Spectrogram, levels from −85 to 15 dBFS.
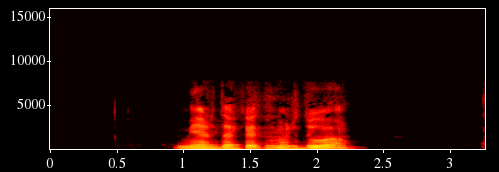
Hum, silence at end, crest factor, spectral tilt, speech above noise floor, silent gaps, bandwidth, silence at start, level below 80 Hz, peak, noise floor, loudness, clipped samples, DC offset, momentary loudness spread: none; 1 s; 18 dB; -8.5 dB/octave; 50 dB; none; 7.4 kHz; 0.95 s; -62 dBFS; -6 dBFS; -70 dBFS; -21 LUFS; under 0.1%; under 0.1%; 13 LU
